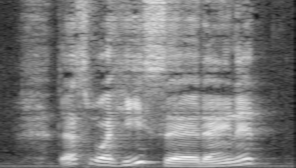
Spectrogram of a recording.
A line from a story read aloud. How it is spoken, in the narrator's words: I scoffed, getting mad all over again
